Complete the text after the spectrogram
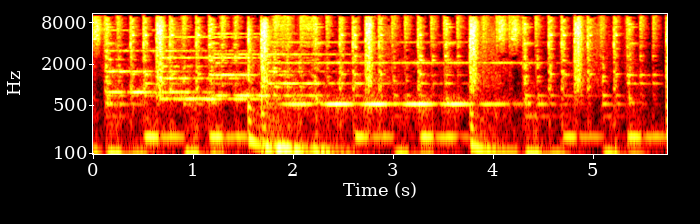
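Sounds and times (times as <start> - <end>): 
Yamaha DX7 synthesizer music: 0.1 - 5.6.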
